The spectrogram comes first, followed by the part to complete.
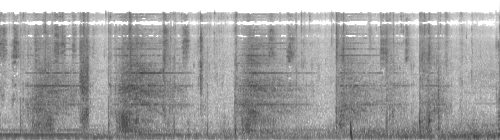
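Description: Music playing over repeated bursts of a Redcat Kaiju RC monster truck driving on wet concrete, its electric motor revving and its tyres hissing through the water, roughly every second or two.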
